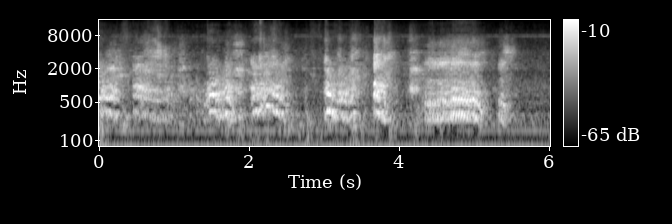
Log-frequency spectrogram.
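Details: Pomeranians in a family group yap in a busy run of short, bright bursts that follow one another almost without pause.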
